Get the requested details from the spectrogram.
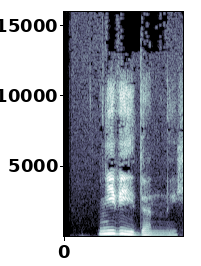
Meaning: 1. previously unseen or unknown 2. extraordinary, exceptional, unprecedented
- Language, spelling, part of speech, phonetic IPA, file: Russian, невиданный, adjective, [nʲɪˈvʲidən(ː)ɨj], Ru-невиданный.ogg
